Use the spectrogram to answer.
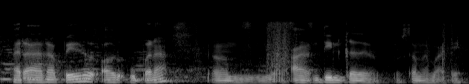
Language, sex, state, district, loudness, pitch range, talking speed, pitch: Bhojpuri, male, Uttar Pradesh, Varanasi, -31 LUFS, 85-100 Hz, 115 wpm, 90 Hz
